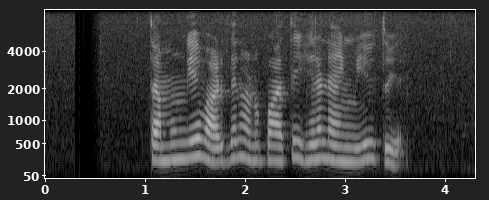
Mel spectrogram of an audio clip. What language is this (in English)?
Sinhala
